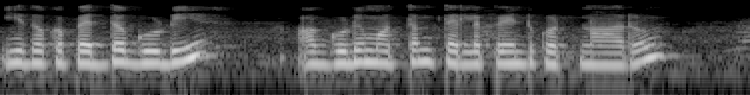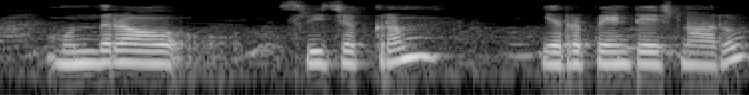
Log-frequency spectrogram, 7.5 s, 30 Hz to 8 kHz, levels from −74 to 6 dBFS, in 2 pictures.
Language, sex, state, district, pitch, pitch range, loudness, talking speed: Telugu, female, Andhra Pradesh, Anantapur, 200 Hz, 190-225 Hz, -17 LUFS, 130 wpm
